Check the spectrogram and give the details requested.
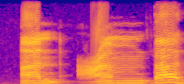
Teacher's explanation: دیکھیں نون کو ہم ظاہر کر کے پڑھ رہے ہیں، یعنی اقفا نہیں ہو رہا، نہ کوئی غنہ ہو رہا ہے نہ کوئی اقفا ہو رہا ہے. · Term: اظہار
